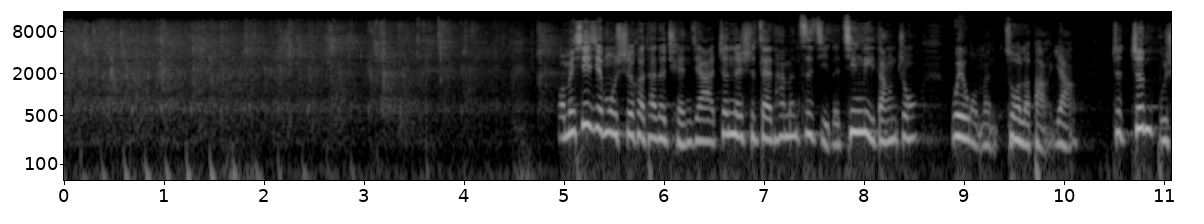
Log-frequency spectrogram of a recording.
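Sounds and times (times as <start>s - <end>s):
applause: 0.0s - 5.0s
speech: 5.0s - 11.0s.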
